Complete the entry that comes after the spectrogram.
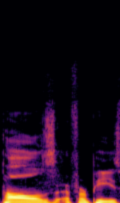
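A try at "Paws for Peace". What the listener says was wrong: paws, like dog have paws, not Paul. P-A-W-S. pause for peace,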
